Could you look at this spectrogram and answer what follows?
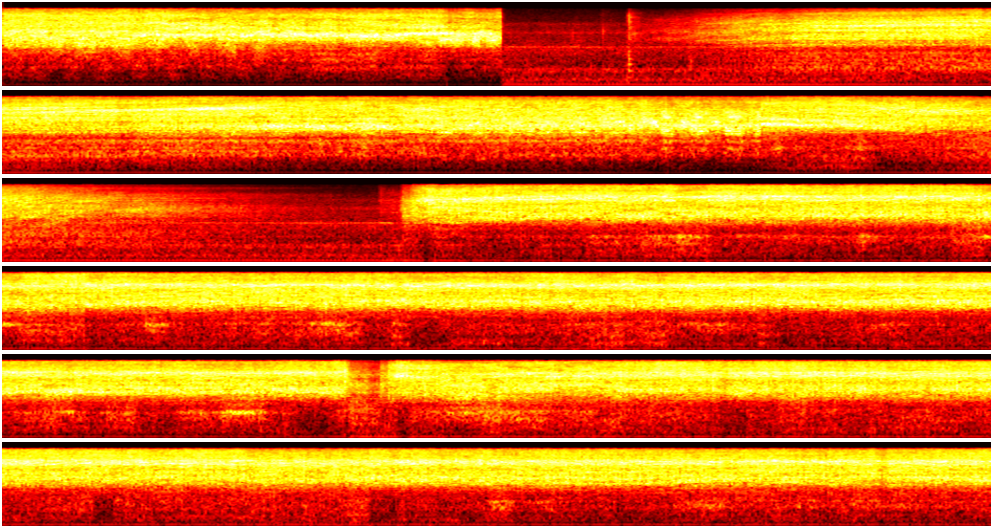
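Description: Handheld soda-blasting gun spraying compressed air and baking-soda media onto a carburettor body: a loud, steady hiss. It stops about two and a half seconds in, then fades out and starts again suddenly around twelve seconds, with a brief break a little past twenty seconds.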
